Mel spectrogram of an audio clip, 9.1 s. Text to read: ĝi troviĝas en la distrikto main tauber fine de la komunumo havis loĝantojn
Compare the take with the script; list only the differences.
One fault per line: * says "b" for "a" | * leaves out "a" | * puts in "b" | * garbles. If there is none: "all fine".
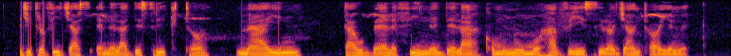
all fine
